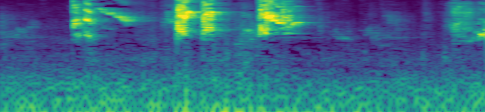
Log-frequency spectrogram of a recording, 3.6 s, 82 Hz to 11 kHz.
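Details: Aviary lovebirds, recorded 7 June 2024, utter three short, shrill screechy bursts about half a second apart, then a faint squeak at the end; the background is otherwise quiet.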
